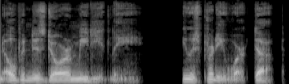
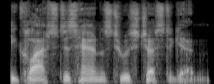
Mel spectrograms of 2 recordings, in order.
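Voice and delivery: plain reading voice

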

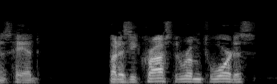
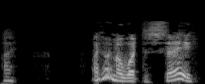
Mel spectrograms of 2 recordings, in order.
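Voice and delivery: put-on breathless girl; 7 semitones higher than usual. A narrator's reading. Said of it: "Tara confessed".

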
